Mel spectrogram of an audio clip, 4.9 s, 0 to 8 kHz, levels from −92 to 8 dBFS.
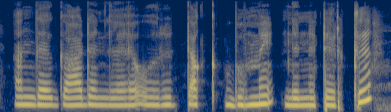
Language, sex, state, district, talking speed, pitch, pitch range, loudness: Tamil, female, Tamil Nadu, Nilgiris, 75 wpm, 200 Hz, 195-210 Hz, -17 LUFS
